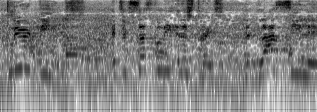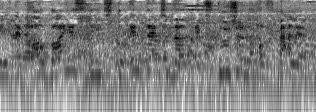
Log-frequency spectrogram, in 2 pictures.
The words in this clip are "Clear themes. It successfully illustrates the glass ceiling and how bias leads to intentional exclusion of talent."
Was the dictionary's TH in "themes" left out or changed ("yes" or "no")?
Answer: yes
